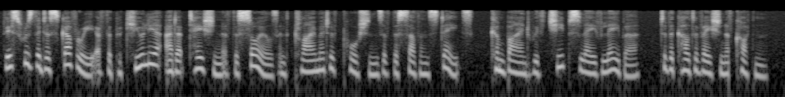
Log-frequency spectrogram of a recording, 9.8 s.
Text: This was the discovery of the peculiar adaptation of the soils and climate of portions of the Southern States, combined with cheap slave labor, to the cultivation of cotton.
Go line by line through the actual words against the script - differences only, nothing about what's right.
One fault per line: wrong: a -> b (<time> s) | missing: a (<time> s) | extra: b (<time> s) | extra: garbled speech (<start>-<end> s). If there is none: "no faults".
no faults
